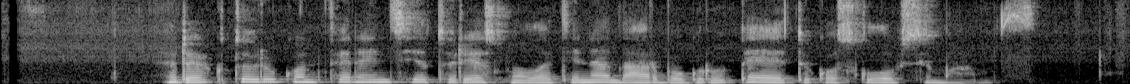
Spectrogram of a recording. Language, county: Lithuanian, Vilnius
